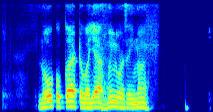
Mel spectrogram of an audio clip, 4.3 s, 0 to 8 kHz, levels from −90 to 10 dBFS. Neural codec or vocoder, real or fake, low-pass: codec, 24 kHz, 0.9 kbps, WavTokenizer, medium music audio release; fake; 7.2 kHz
